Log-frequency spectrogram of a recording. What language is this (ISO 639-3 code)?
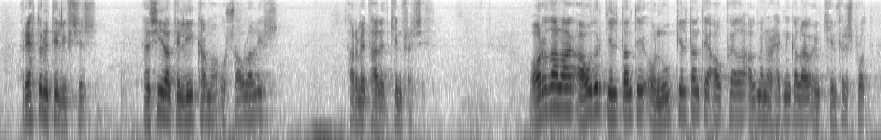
isl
